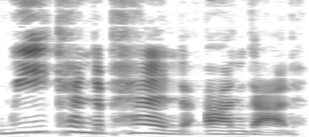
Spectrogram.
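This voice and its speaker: A woman pastor preaches a sermon in a conversational way and often turns to the congregation with asides. Her voice sits a little high and sounds bright and forward. The reverb of a large church hall trails behind each phrase. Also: sing-song, slow pace. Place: church sanctuary.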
